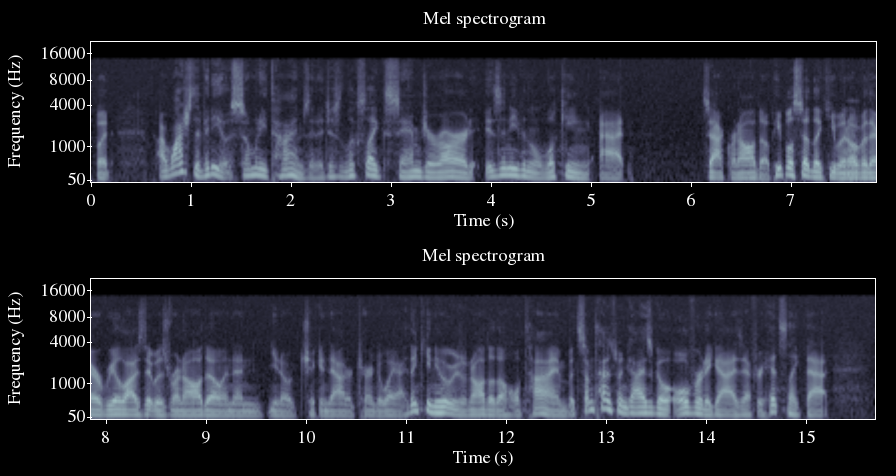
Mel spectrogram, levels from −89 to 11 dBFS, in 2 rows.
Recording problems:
hiss; faint; throughout; 25 dB below the speech

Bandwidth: 14 kHz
